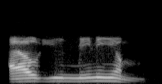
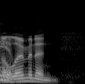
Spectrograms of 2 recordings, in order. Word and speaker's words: aluminium: You cannot pronounce the word aluminium. – Oh, you mean aluminum. – Oh, don't you dare. Don't you dare. Seriously, if I hear another person say aluminum, I'm going to do I don't know what. But seriously, surely it's spelt aluminium. I cannot handle when Americans say aluminum.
